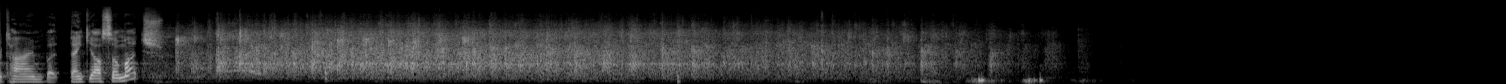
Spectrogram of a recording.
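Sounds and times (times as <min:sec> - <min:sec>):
audience applauding: 0:01.6 - 0:10.9.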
